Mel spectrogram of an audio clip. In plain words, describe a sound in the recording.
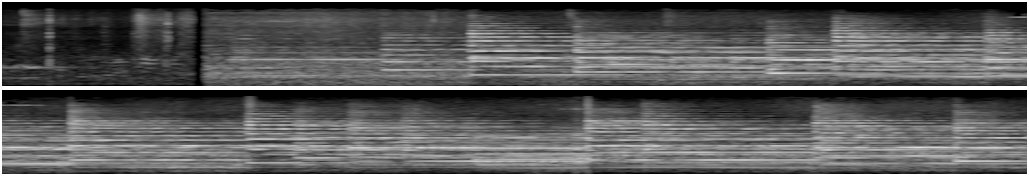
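Large church bells ring out loudly in a clanging peal.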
